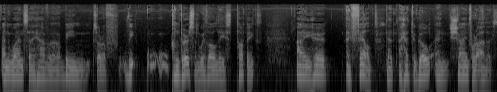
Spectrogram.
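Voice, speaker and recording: A dark, mellow, somewhat breathy voice speaks with a slight Chilean accent and fairly even intonation. The pace is fairly slow, with long, frequent pauses. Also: man, fairly low pitch for a man. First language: Spanish. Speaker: creation seminar speaker and engineer. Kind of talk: TV interview. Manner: halting, with repetitions and fillers.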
